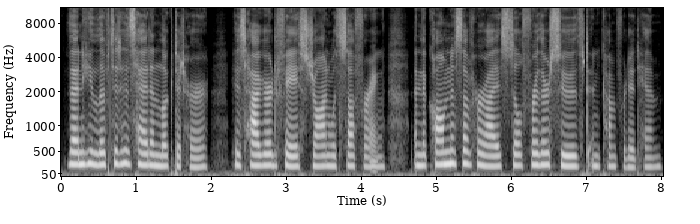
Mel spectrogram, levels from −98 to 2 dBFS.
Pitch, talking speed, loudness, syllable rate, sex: 210 Hz, 200 wpm, -18 LUFS, 5.1 syllables/s, female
